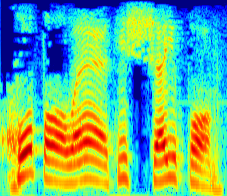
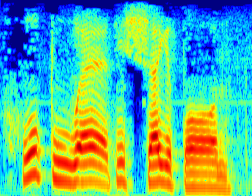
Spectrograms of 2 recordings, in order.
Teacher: بسكون الطاء ويترتب على هذا السكون القلقلة · Shown in: first take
